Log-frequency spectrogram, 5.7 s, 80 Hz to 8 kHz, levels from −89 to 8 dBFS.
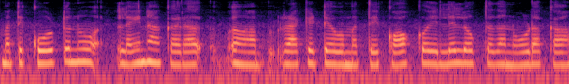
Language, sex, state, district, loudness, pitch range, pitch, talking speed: Kannada, female, Karnataka, Raichur, -16 LUFS, 235-250 Hz, 240 Hz, 125 wpm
